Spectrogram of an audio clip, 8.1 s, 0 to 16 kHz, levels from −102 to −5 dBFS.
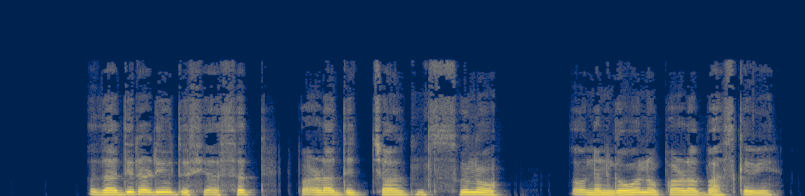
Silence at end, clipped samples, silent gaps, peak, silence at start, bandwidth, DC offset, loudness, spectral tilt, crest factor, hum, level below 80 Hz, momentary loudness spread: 0.35 s; under 0.1%; 2.81-2.88 s, 5.43-5.68 s; -4 dBFS; 0.9 s; 11 kHz; under 0.1%; -19 LUFS; -9 dB/octave; 14 dB; none; -72 dBFS; 12 LU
